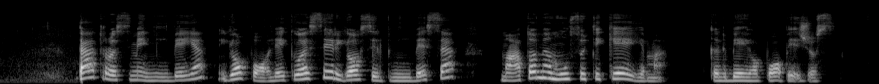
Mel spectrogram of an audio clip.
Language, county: Lithuanian, Šiauliai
